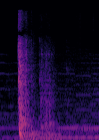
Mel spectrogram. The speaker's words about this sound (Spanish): Y cuelga el teléfono con el alma desgarrada.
